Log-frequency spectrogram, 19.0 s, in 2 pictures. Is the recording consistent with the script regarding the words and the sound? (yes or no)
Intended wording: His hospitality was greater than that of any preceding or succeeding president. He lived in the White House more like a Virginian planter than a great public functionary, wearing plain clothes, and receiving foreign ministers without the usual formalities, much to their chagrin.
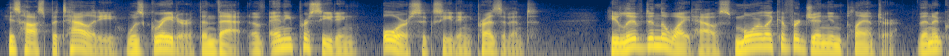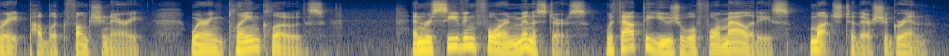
yes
